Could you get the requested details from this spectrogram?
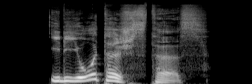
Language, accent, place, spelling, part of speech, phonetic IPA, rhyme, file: German, Germany, Berlin, idiotischstes, adjective, [iˈdi̯oːtɪʃstəs], -oːtɪʃstəs, De-idiotischstes.ogg
- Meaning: strong/mixed nominative/accusative neuter singular superlative degree of idiotisch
